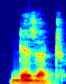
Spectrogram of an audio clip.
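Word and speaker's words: desert: त्यसैगरी अर्को शब्द छ डेजर्ट डेजर्ट यो भनेको मरुभुमि डी इ एस इ आर ट डेजर्ट मरुभुमि तर यसैलाई तपाईले फेरी डिजर्ट भनेर उच्चारण गर्नुभयो भने चाहिँ यो त्याग्नु छोडेर हिड्नु भन्ने बुझिन्छ।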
